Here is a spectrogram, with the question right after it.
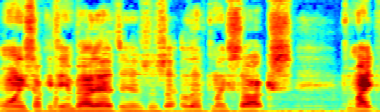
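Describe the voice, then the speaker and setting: Noticeable background noise behind a man's fairly slow delivery. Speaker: truck driver vlogger. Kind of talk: casual vlog monologue.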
